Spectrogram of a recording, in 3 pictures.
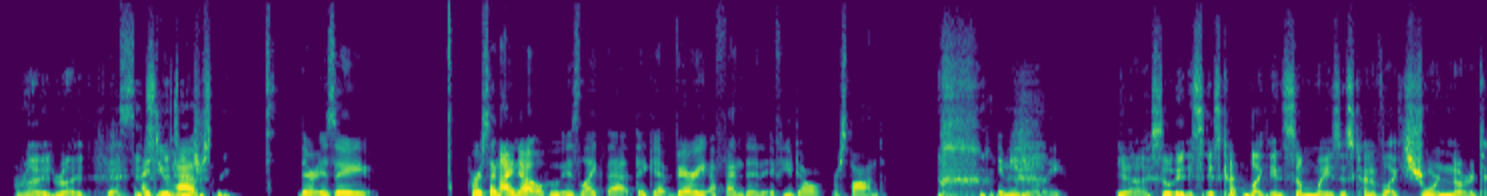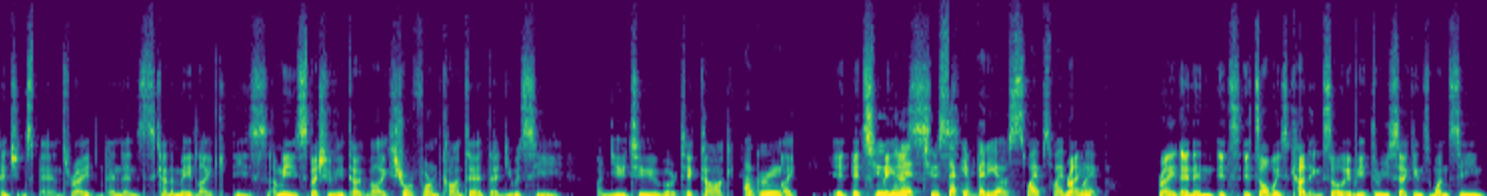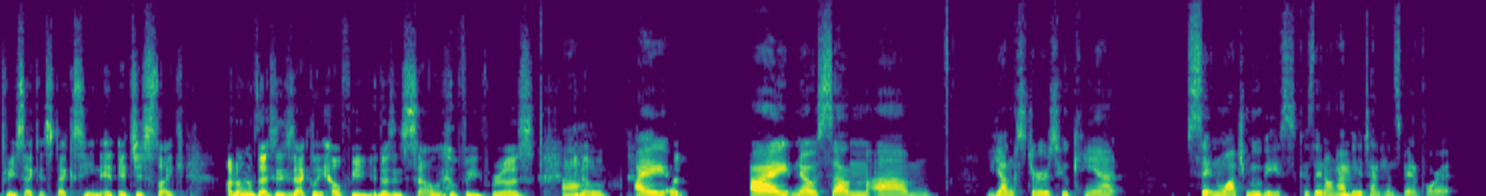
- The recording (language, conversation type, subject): English, unstructured, In what ways has technology changed the way we build and maintain relationships?
- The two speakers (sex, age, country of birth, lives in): female, 35-39, United States, United States; male, 40-44, United States, United States
- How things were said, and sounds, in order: tapping; tsk; chuckle; laughing while speaking: "healthy"; tsk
